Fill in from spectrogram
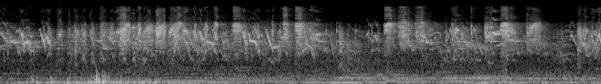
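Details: Several Australian parakeets kept as pets warbling on a perch, producing constant high twittering and chirps layered over a faint low hum.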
